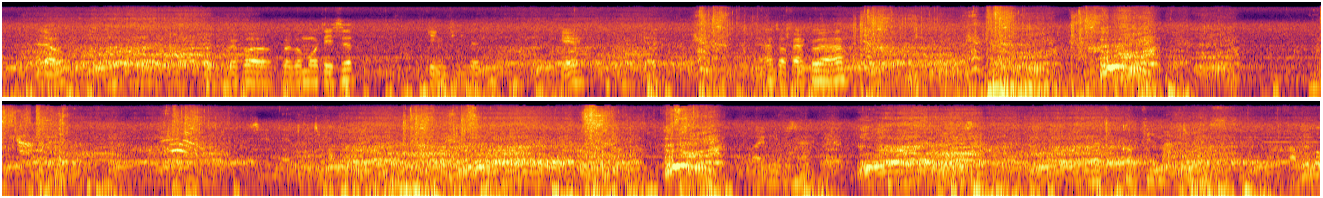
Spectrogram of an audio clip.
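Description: Bears growl and roar.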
